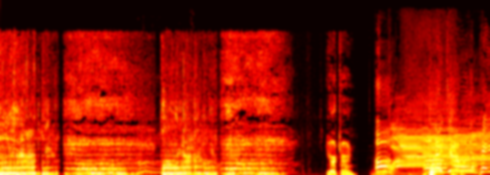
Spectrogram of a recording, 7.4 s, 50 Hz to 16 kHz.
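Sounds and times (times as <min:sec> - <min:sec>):
person imitating a lion roar through an empty paper towel roll: 0:00.0 - 0:04.4, 0:05.6 - 0:07.3
speech: 0:04.9 - 0:07.3.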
